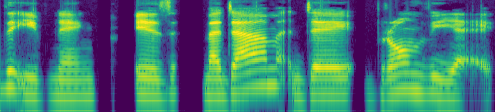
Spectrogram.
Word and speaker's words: Brinvilliers: But Bronier is how we're going to say the name. It's okay if you roll your R a little cuz I think it comes out naturally.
